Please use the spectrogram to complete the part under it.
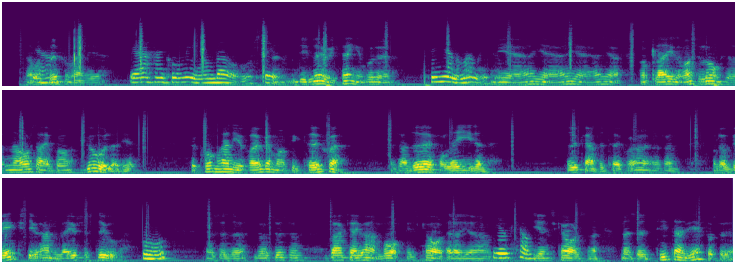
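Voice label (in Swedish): Röddinge Skåne, dialekter; Folkminnen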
